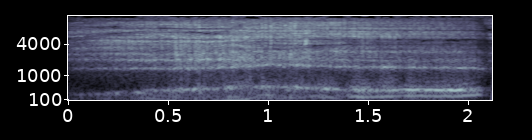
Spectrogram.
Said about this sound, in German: Ich muss kurz aufstoßen.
